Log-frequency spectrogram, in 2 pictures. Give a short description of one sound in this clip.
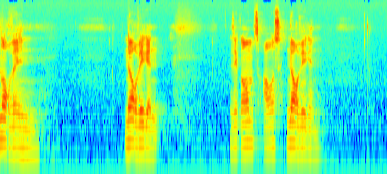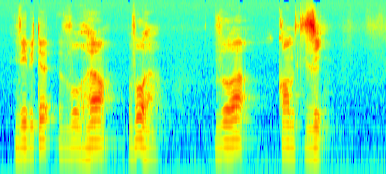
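A man speaks calmly and slowly into a close microphone.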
